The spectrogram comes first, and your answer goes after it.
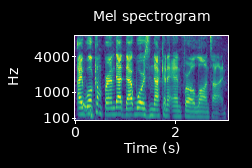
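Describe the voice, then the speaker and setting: A man's voice: a little high, animated, brisk, a loud crowd. A man with a Boston accent chatting casually with his co-hosts, blunt and emphatic, swearing freely. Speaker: roleplay series writer. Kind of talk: casual group chat on a call.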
